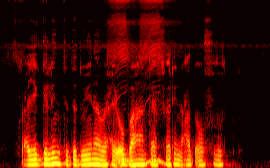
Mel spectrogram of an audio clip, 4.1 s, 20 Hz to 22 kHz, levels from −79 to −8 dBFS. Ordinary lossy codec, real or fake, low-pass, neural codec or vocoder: none; fake; none; vocoder, 44.1 kHz, 128 mel bands every 512 samples, BigVGAN v2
